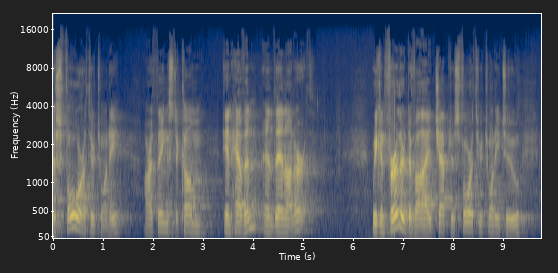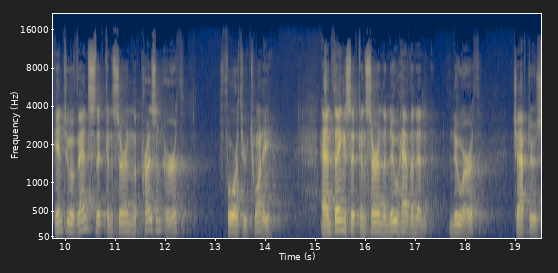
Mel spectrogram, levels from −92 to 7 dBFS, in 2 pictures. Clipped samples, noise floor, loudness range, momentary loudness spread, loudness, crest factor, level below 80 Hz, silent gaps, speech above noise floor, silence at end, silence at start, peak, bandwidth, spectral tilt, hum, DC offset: under 0.1%; -53 dBFS; 6 LU; 16 LU; -18 LUFS; 20 dB; -70 dBFS; none; 34 dB; 0 s; 0 s; 0 dBFS; 16.5 kHz; -2 dB/octave; none; under 0.1%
